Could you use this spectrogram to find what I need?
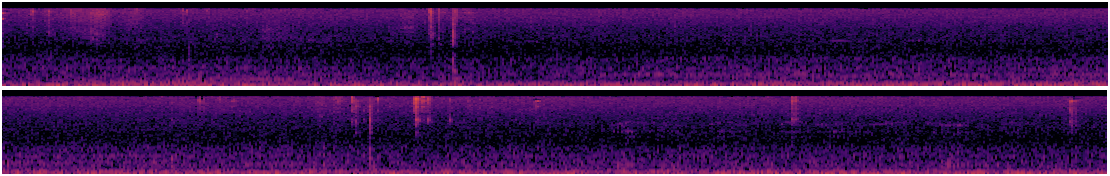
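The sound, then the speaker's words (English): Steady low rumble of trucks, including a Coca-Cola truck and a green truck, rolling past in slowed traffic, a continuous engine drone with faint mechanical clicks and rattles, no distinct pauses or talking. “So all those trucks are going past me right now.”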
